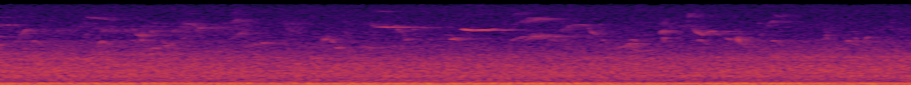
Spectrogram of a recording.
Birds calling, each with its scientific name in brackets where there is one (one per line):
Gray Catbird (Dumetella carolinensis)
